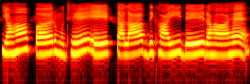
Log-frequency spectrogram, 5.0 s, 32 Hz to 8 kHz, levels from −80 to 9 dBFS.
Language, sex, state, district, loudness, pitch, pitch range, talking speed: Hindi, female, Madhya Pradesh, Katni, -11 LUFS, 245 Hz, 230-260 Hz, 110 wpm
